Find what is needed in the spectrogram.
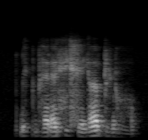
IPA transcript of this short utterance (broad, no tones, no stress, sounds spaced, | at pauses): ɓ e̤ k bʱ ɛ ɾ ɛ fʲ e̤ x e j ɜ pʲ e̤ ɳ ɔ̤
